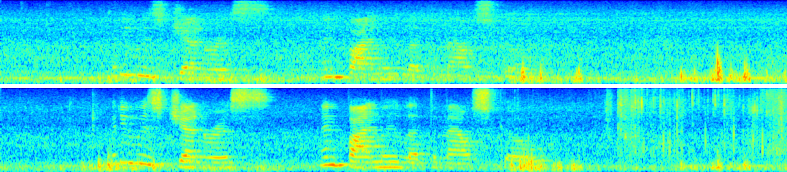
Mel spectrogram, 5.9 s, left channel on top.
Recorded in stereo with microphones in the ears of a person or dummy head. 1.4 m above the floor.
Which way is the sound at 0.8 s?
70° right (ahead or behind).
